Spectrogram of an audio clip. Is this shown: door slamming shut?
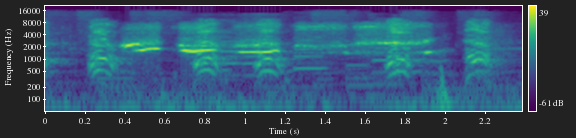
no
